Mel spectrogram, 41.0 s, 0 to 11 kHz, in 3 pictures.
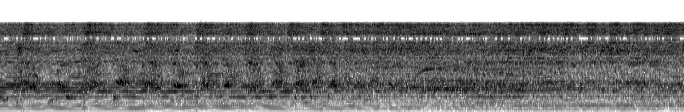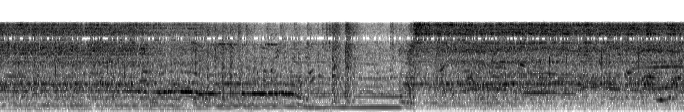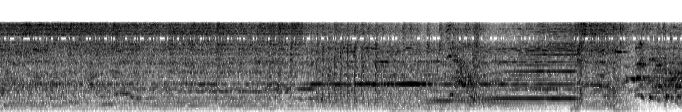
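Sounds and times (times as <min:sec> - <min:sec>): live hard rock band: 0:00.0 - 0:41.0.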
